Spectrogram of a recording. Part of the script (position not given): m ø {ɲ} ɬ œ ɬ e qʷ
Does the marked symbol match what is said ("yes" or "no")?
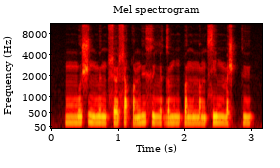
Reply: no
